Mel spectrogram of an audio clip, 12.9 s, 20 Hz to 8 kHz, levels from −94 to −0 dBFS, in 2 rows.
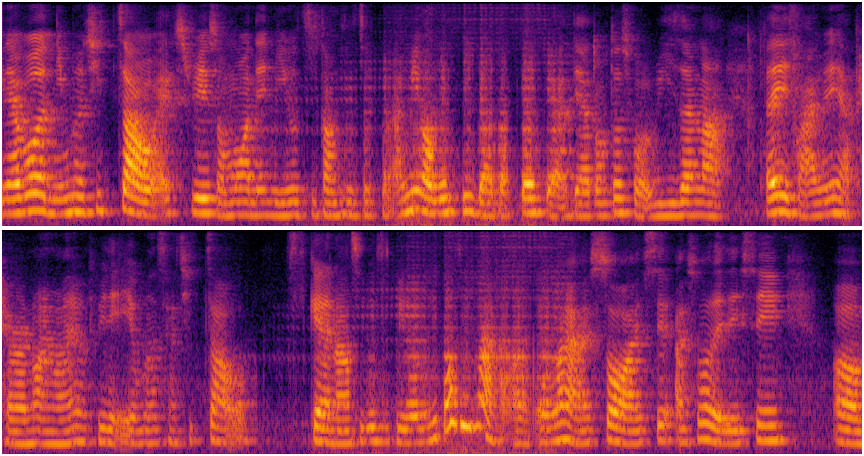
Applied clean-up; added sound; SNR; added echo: neural separator model SepFormer DNS4.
